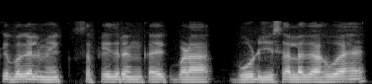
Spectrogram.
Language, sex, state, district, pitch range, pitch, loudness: Hindi, male, Jharkhand, Deoghar, 115-120 Hz, 115 Hz, -18 LUFS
